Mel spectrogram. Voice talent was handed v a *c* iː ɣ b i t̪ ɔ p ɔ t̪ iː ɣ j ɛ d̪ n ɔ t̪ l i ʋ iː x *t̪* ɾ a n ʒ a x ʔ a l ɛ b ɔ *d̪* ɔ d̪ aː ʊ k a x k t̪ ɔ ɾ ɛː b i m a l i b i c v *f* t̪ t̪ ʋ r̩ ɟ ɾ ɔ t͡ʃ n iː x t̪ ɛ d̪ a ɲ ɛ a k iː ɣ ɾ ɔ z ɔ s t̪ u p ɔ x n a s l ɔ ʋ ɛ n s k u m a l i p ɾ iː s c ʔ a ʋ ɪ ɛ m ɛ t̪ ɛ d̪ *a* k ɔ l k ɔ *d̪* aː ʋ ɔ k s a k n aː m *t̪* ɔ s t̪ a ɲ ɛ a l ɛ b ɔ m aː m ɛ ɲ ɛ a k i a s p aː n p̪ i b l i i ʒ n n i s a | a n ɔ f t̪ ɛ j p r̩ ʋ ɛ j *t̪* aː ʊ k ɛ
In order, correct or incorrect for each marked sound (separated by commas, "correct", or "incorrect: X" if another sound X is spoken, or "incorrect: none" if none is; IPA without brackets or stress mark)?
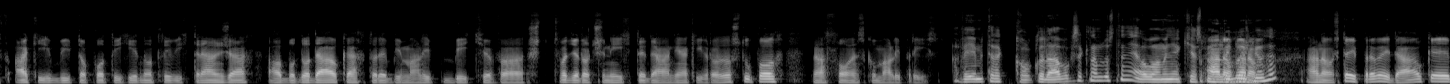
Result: incorrect: k, correct, correct, incorrect: ʃ, correct, correct, incorrect: d̪, incorrect: d̪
